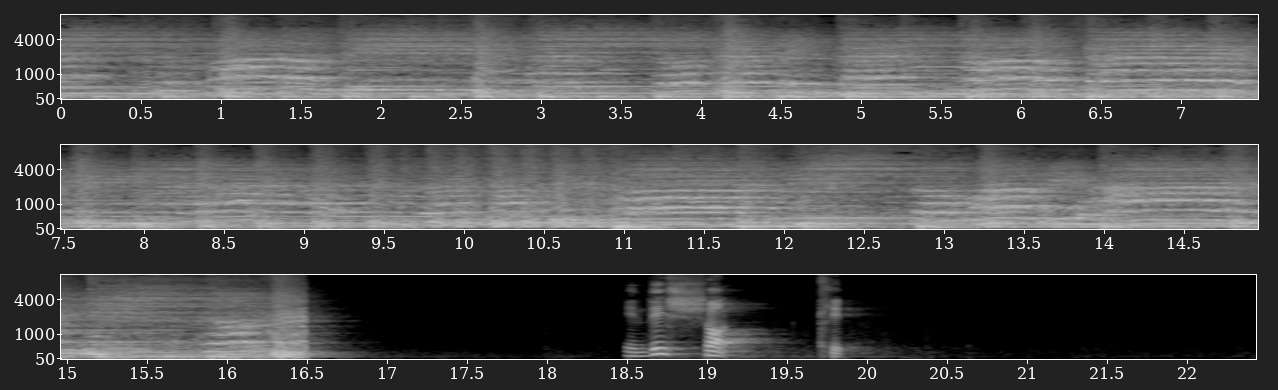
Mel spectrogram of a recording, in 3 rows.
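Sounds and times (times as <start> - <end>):
group of children singing a simple worship song: 0.0 - 16.5
speech: 18.6 - 19.2, 19.8 - 20.0.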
